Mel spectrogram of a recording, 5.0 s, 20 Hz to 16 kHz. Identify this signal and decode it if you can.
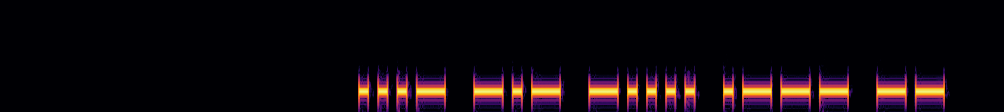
Morse code, heard as a keyed tone, about 25 wpm, 700 Hz. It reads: VK6JM
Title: DXCC-100 Call Signs - 5 Characters - Repeated 2x - 25wpm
